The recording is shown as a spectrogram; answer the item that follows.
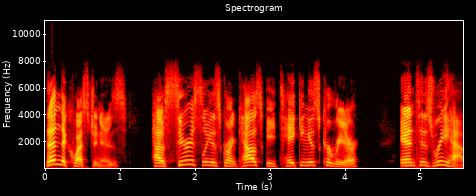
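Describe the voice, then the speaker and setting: With an American accent, a man talks at a high pitch using lively intonation. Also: moderate pace. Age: 20s. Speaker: sports podcast host. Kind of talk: solo sports commentary podcast.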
